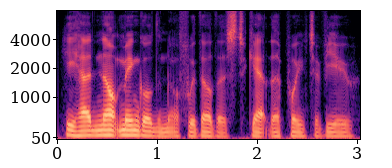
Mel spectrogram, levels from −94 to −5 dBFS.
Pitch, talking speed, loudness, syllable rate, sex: 100 Hz, 255 wpm, -19 LUFS, 5.5 syllables/s, male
